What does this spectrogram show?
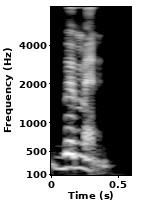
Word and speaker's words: women: converts into plural and the pronunciation of it will be women. So it is not woman, it is women.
